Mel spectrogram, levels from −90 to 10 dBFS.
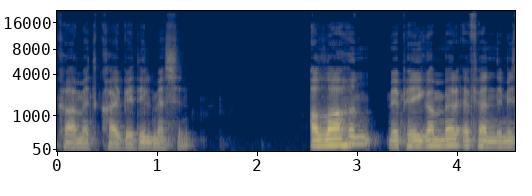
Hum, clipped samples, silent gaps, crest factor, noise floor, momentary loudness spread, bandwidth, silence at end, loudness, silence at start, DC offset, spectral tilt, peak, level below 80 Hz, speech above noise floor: none; under 0.1%; none; 20 dB; -83 dBFS; 14 LU; over 20 kHz; 0 s; -25 LUFS; 0 s; under 0.1%; -7.5 dB/octave; -6 dBFS; -60 dBFS; 59 dB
